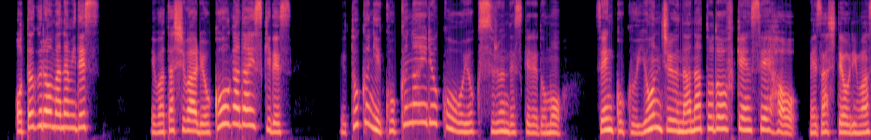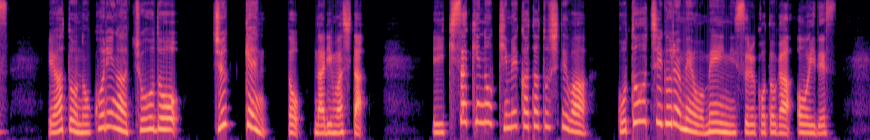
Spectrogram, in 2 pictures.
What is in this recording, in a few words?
Free Talk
